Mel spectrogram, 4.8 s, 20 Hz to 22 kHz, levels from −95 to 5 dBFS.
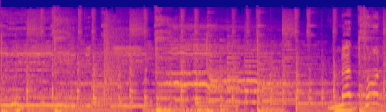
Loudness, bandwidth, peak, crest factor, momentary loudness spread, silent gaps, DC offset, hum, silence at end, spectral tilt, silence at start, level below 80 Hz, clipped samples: -21 LUFS; 17 kHz; -4 dBFS; 16 dB; 7 LU; none; under 0.1%; none; 0 s; -5 dB/octave; 0 s; -34 dBFS; under 0.1%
